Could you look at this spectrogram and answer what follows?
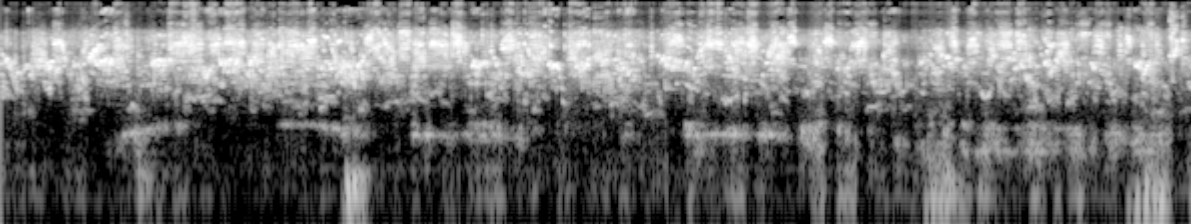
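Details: Budgerigars keep up a constant shrill chatter of twittering chirps, with faint lower humming tones and soft background sounds underneath.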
